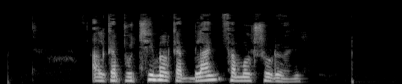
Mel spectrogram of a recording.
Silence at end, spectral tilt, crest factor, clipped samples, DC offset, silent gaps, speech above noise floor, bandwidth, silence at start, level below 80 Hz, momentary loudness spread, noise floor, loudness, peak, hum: 1 s; -5.5 dB/octave; 22 dB; under 0.1%; under 0.1%; none; 40 dB; 11.5 kHz; 0.95 s; -68 dBFS; 11 LU; -60 dBFS; -21 LUFS; -2 dBFS; none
